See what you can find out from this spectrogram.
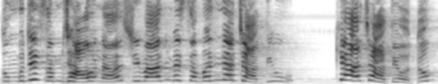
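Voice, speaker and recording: A high-pitched young wife in a radio play, wounded and insistent. She speaks with raw, confrontational intensity and a pleading edge. Soft music sits behind her. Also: normal speed. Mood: demanding, hurt. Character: hurt, insistent young wife, once widowed, pleading for love. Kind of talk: Hindi radio drama acting.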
